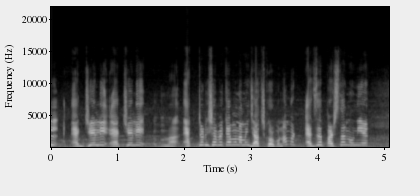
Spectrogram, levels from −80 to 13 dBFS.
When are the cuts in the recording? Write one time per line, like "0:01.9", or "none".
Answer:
none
